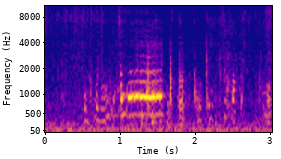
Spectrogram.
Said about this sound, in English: I have a rooster staring at me from the other end.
